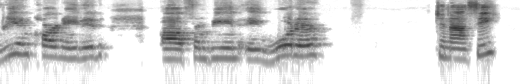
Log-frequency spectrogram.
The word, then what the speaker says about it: Genasi: He's an artificer that has been reincarnated from being a water Genasi. Genasi. Nope. You tried though. Trying to say it properly.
